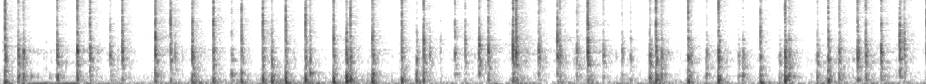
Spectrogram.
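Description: Long manicured nails rapidly tap and scratch a small, hollow, clear pink plastic cube box held in the hands, with a pink makeup sponge inside. The result is a dense run of quick, dry, hollow clicks with a low knock beneath them and almost no ring between strikes.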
